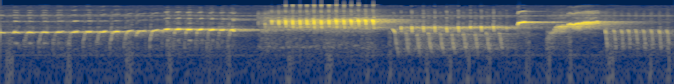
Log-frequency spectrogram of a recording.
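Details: Gloster canary song for training: a pulsed whistled trill stepping upward, then a loud high buzzy roll, lower rattling notes and a rising whistle into a bright chatter.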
